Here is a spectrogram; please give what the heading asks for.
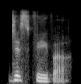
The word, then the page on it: disfavour: Indian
